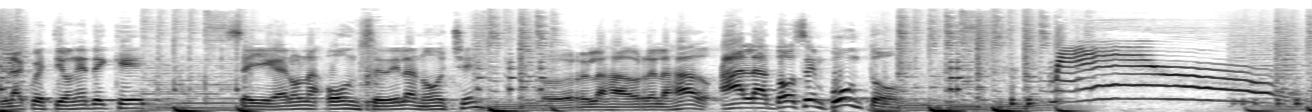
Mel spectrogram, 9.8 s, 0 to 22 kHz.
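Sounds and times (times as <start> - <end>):
speech: 0.1 - 7.0
cat wailing meow: 7.8 - 9.7.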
